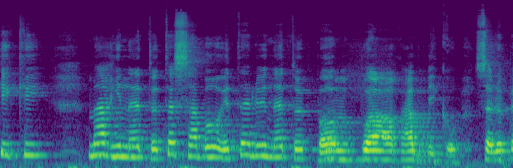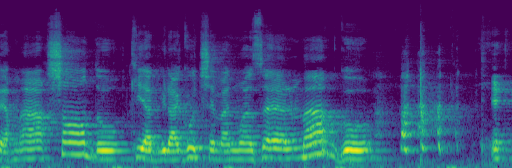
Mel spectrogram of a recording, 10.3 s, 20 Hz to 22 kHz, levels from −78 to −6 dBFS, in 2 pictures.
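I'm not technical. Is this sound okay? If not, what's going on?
No. There are three brief glitches, at 1.04 to 1.11 s, 4.19 to 4.30 s, and 8.93 to 8.96 s. Each is AAC frame loss with concealment: a tiny slice of the compressed audio went missing, roughly a twenty-fifth of a second, and about twice that at 4.19 s. The player patched each gap by guessing from the sound just before it, so you hear a short smeared, noisy blur instead of a clean dropout.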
